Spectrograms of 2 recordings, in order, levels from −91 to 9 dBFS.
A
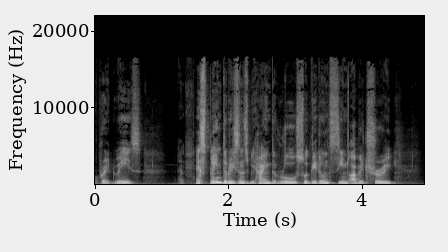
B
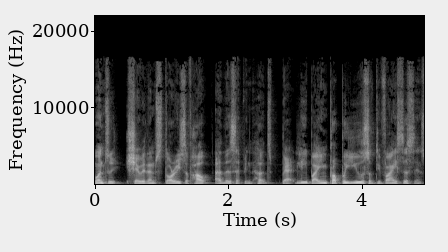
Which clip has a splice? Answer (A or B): A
